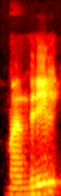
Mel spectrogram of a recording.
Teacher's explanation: Pero en realidad, mandril tiene la sílaba fuerte en la última. Drill se debe pronunciar un poco más fuerte, porque no lleva tilde, un poco más fuerte que la sílaba man.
